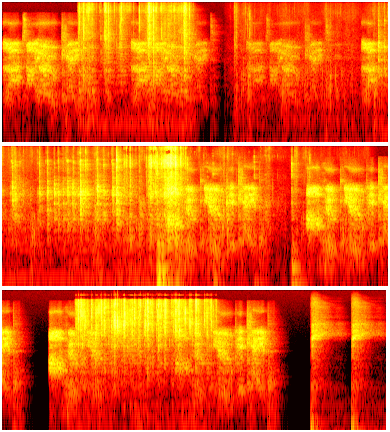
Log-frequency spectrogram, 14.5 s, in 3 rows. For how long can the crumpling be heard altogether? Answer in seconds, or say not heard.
4 s.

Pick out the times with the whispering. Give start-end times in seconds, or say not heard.
0.0-4.7, 6.8-14.4.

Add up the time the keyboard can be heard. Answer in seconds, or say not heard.
4 s.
